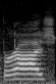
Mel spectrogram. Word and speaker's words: borage: over here we've got the borage which is actually or you can call it barrage however you want to pronounce it as you can see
